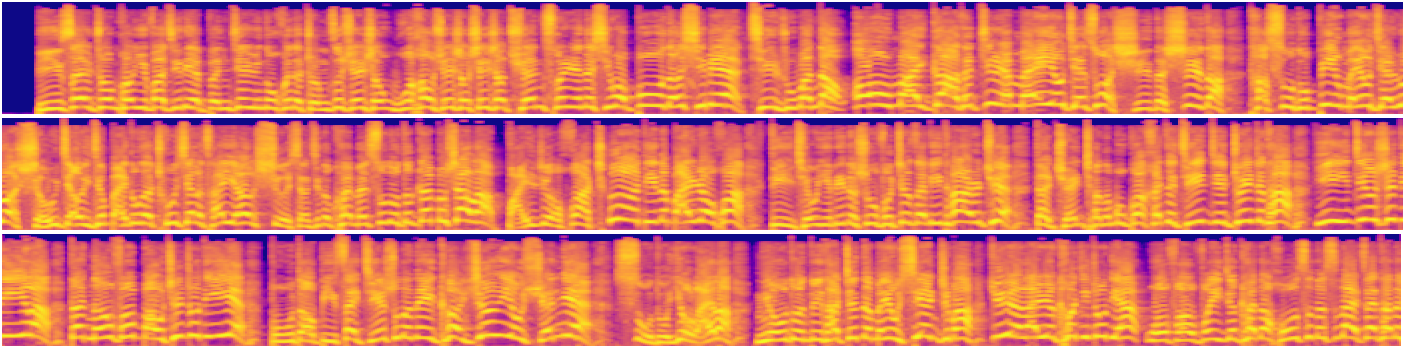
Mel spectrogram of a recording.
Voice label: 信息流赛事解说

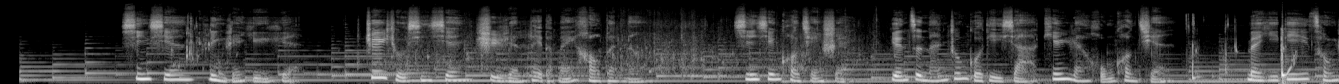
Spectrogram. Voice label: 矿泉水广告

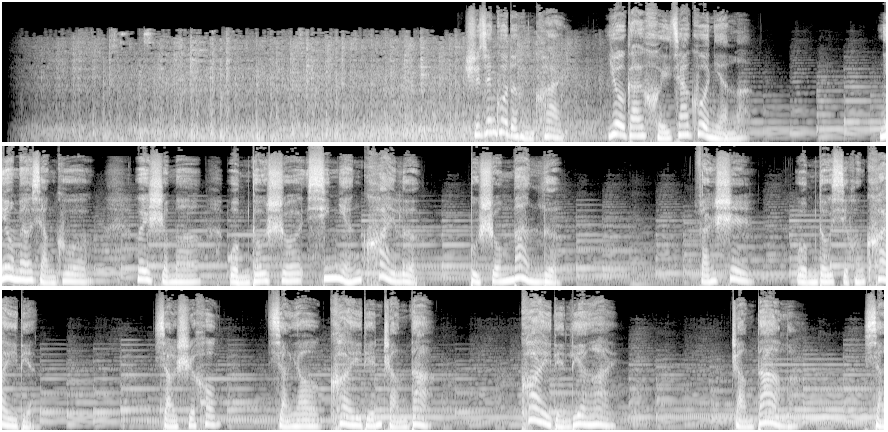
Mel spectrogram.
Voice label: 女

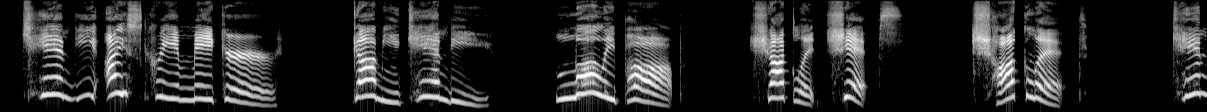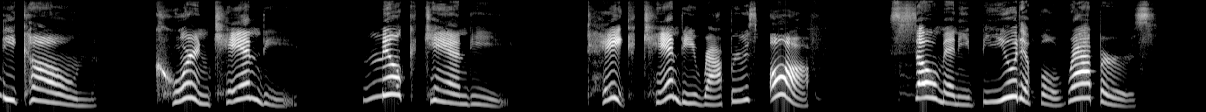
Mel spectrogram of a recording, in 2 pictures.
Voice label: 外籍英语童声游戏说明

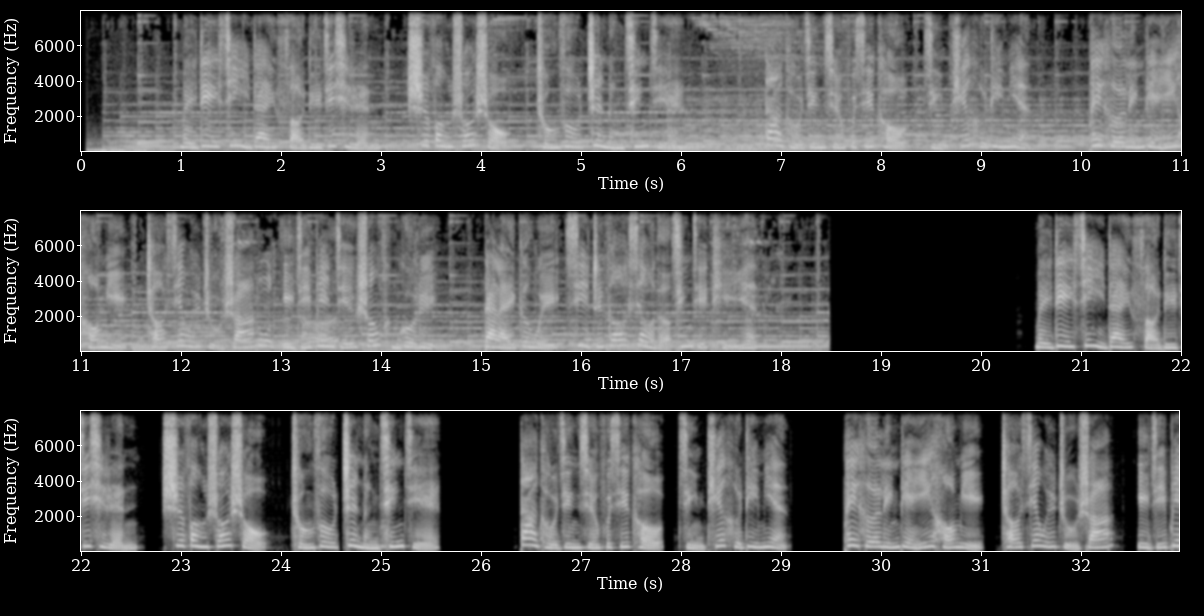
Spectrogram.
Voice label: 产品推广配音; 美的

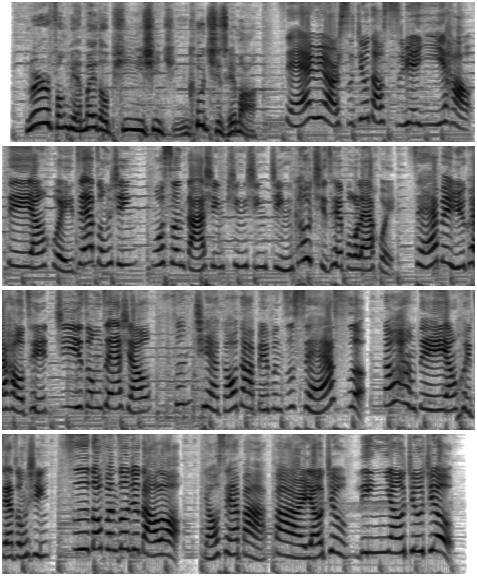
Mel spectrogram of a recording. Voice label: 广告 川话广告

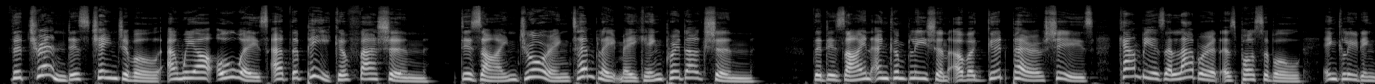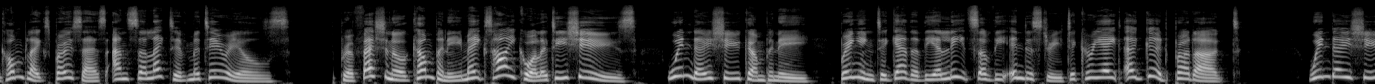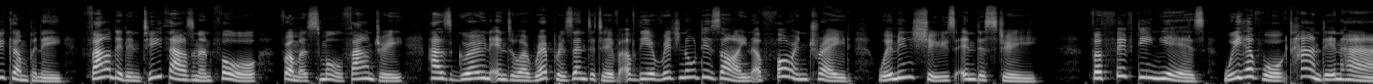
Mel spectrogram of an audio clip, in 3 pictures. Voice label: 外籍英式英语时尚女鞋宣传广告配音

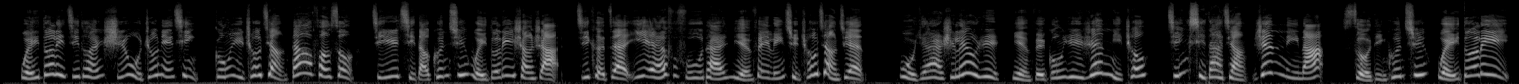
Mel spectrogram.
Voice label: 中文 促销; 维多利

